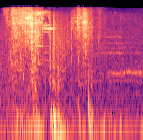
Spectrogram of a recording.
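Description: A game character lands on the ground with a heavy thud.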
